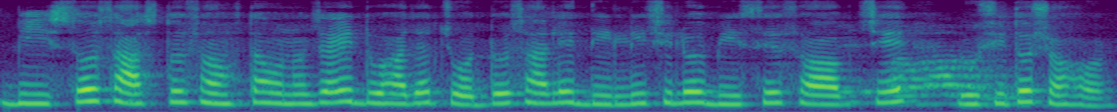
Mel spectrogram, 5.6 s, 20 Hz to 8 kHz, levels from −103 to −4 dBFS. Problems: none marked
